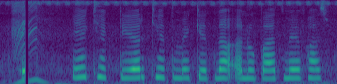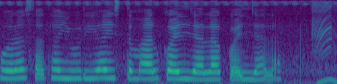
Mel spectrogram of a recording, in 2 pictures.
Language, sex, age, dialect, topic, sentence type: Bhojpuri, female, 18-24, Northern, agriculture, question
